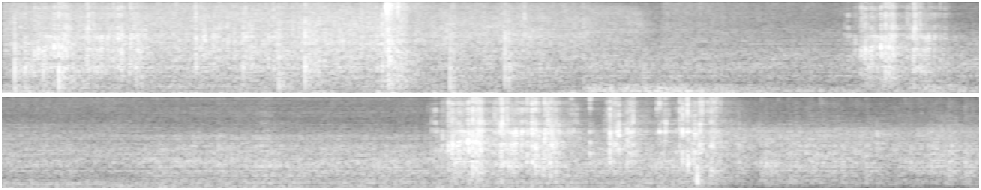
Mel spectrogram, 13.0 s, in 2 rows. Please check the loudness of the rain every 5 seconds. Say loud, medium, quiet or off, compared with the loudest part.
loud, medium, medium.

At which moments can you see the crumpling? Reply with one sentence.
The crumpling can be heard from 0.1 to 1.9 s, from 5.6 to 6.3 s and from 9.3 to 11.3 s.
